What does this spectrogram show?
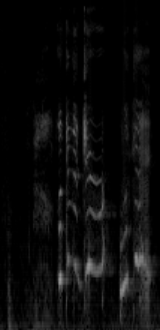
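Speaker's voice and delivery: high fast giggly squeal; laughing. Real, not acted. Child laughing at the picture of Piggy's ear, high and giggly. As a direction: giggle through the words up high.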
